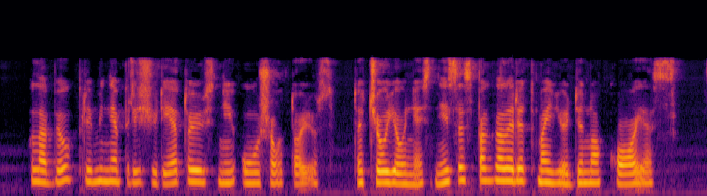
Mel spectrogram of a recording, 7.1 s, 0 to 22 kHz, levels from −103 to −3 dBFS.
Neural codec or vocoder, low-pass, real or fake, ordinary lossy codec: codec, 16 kHz, 16 kbps, FunCodec, trained on LibriTTS, 50 frames a second; 7.2 kHz; fake; AAC, 64 kbps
